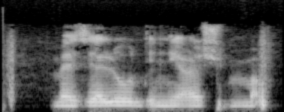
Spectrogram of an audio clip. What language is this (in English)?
Kabyle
